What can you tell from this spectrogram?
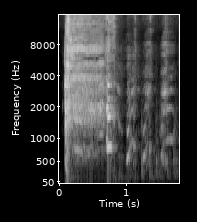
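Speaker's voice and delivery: shrieking giggle way up high; high squealing laugh. Real, not acted.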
